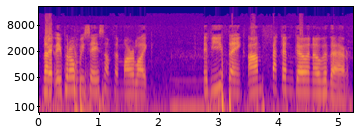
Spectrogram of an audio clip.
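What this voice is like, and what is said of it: Irish accent. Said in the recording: “you are Irish, for Christ's sakes... you have the accent, because that's where you're from”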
